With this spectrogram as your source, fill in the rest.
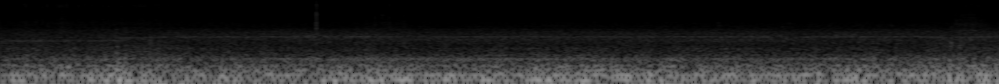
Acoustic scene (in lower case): car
